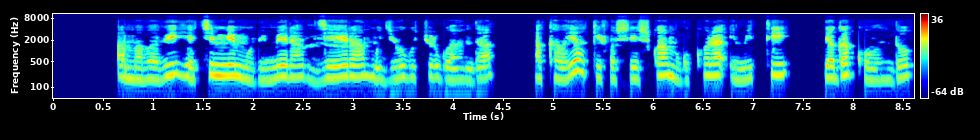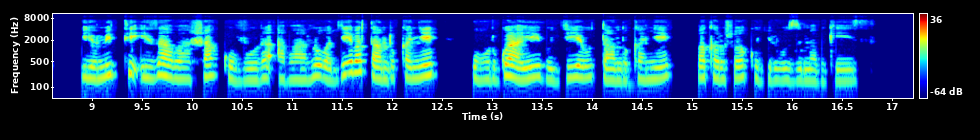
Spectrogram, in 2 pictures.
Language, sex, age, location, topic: Kinyarwanda, female, 18-24, Kigali, health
